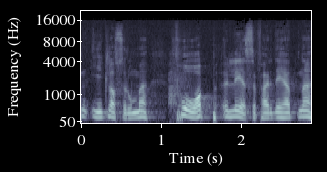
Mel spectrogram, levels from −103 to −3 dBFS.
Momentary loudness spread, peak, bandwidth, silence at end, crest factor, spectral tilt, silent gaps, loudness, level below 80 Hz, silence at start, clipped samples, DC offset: 8 LU; -16 dBFS; 16 kHz; 0 s; 18 dB; -6 dB/octave; none; -36 LUFS; -78 dBFS; 0 s; under 0.1%; under 0.1%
